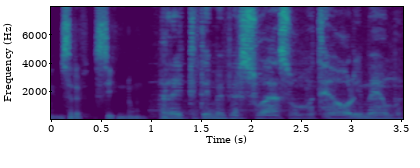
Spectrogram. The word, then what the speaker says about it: signum: The GN ought to be more like signum, and I talk about this in the GN video. Signum. That would work. Instead, because you try and do this hard G in front of the N isn't a normal thing for an Italian to do anyway, so he comes up with this siginum, and it sounds pretty funny instead of signum.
